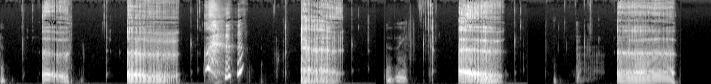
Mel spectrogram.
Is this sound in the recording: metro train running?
no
